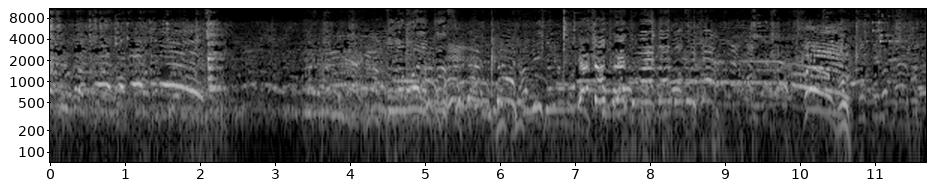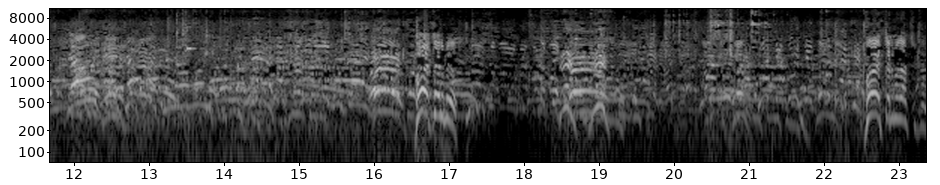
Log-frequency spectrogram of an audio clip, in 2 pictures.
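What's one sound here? A crowd of men and women shout and scream outdoors.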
